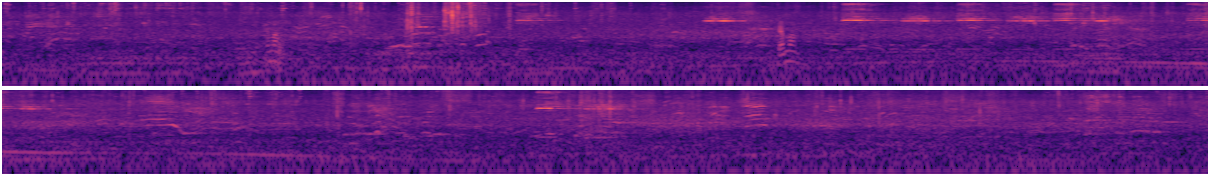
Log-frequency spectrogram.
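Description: Small bells jingle on a dog's collar.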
